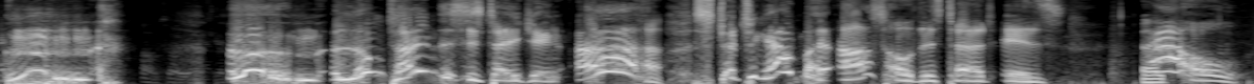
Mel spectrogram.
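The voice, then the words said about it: Yoda impression, inverted word order. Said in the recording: “do an impression of Yoda taking a shit”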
